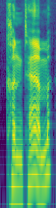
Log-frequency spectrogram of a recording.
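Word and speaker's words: contemn: strong dislike to loathing as in despises cowards contem which is spelled c-o-n-t-e-m-n contem implies a vehement condemnation of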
